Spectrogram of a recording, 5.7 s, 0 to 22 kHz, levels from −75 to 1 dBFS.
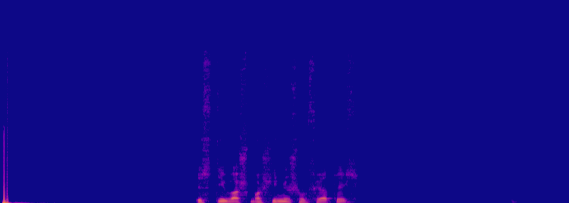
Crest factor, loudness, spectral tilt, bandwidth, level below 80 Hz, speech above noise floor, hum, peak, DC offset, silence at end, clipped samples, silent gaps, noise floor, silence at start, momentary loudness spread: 24 dB; -39 LUFS; -7 dB/octave; 16.5 kHz; -50 dBFS; 49 dB; none; -18 dBFS; under 0.1%; 2.15 s; under 0.1%; none; -87 dBFS; 0.05 s; 11 LU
